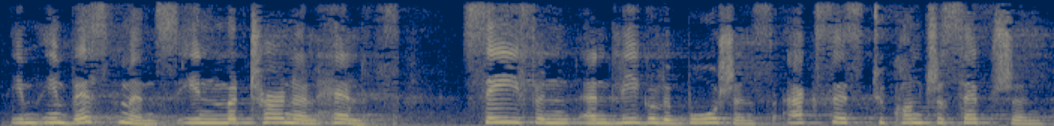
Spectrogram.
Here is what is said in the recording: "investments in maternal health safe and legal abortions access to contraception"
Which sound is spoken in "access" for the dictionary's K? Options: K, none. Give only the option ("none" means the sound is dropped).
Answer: K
